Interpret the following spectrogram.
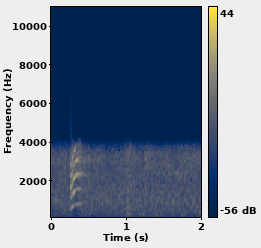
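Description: A short, high-pitched vocal call about a quarter second in, its pitch rising and then falling, followed by a faint brief call about a second in.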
